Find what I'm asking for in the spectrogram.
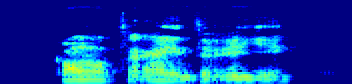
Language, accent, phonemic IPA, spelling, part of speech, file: French, Canada, /kɔ̃.tʁɛ̃.dʁi.je/, contraindriez, verb, LL-Q150 (fra)-contraindriez.wav
- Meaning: second-person plural conditional of contraindre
